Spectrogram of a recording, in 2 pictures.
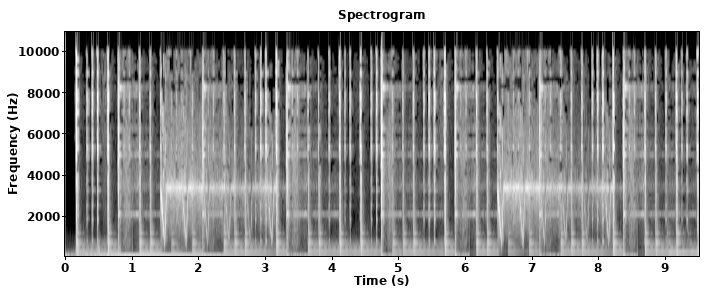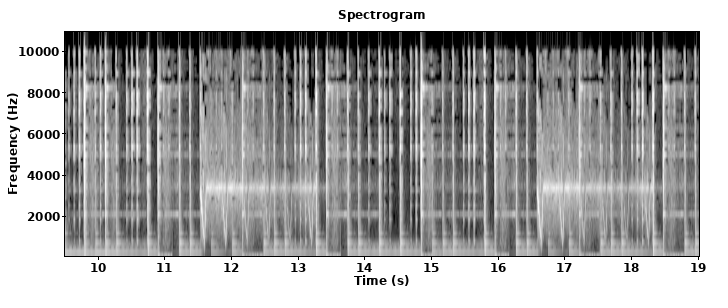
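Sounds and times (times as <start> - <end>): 
ethnic drum and bass clanger: 0.2 - 19.0.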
